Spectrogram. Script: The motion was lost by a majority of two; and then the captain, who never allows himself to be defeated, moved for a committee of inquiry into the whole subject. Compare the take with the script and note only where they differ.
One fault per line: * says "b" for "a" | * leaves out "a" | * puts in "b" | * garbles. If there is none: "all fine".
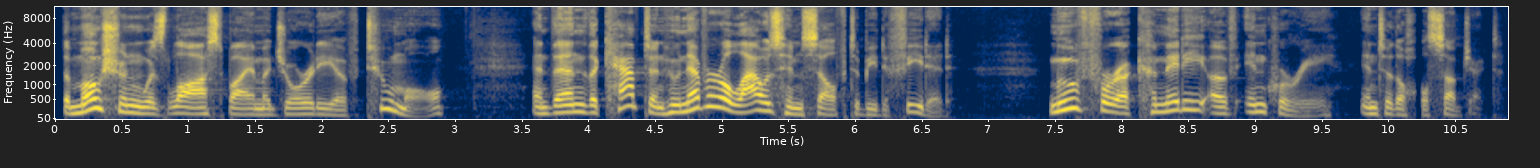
* puts in "mole"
